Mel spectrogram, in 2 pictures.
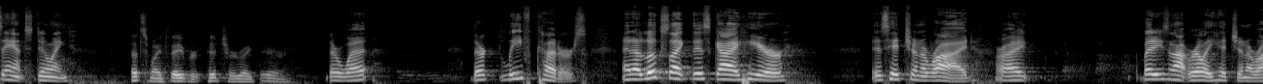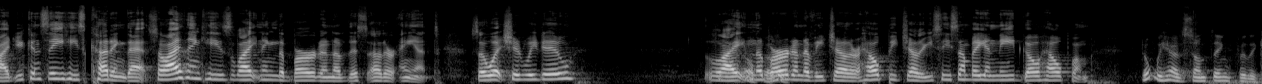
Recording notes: recorded on April 15, 2023, at Ringgold Seventh-day Adventist Church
